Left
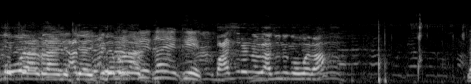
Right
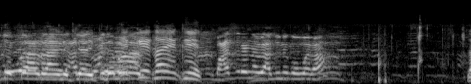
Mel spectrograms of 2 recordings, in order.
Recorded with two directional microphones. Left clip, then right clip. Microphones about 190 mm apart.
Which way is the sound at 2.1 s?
55° left (ahead or behind).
